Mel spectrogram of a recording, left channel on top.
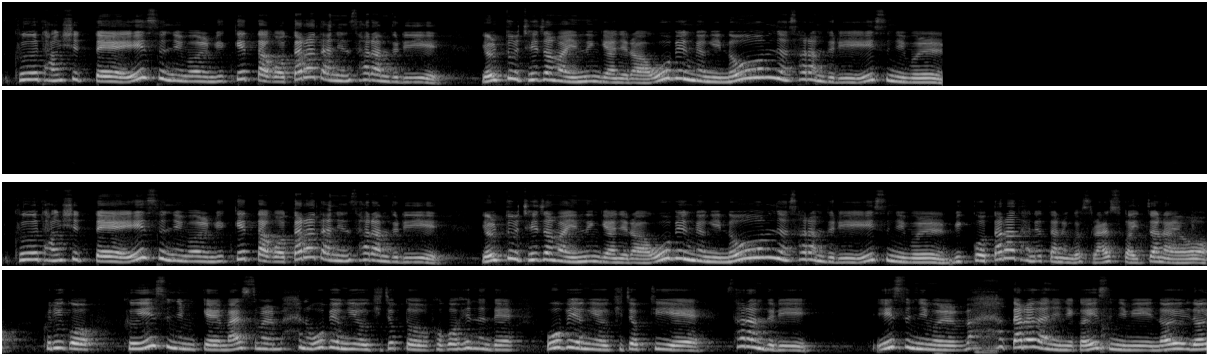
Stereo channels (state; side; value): drops out; left; at 9.4 s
